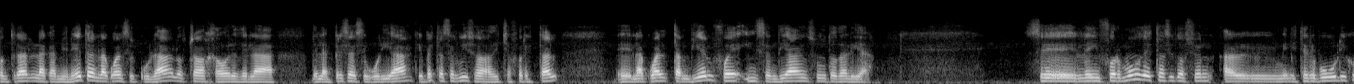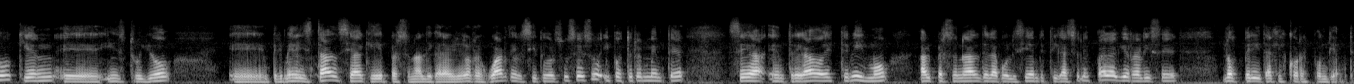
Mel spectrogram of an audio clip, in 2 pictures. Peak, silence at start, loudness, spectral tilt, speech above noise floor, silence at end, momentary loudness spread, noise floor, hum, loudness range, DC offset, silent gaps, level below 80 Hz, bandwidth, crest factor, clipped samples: 0 dBFS; 0 s; -17 LUFS; -8 dB/octave; 32 dB; 0 s; 8 LU; -48 dBFS; none; 3 LU; under 0.1%; none; -52 dBFS; 8.6 kHz; 16 dB; under 0.1%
